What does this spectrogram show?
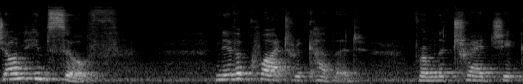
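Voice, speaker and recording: A woman with an Australian accent speaks very slowly at a medium pitch, taking long, frequent pauses. Noticeable background noise and audible room echo come through. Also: ordinary pitch variation. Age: old. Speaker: elder telling local stories. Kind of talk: oral history storytelling.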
